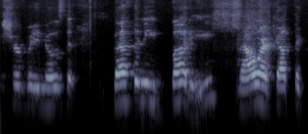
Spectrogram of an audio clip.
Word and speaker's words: Budde: We don't want to make sure everybody knows that Bethany Budde, now I've got the correct pronunciation, the owner of SqWires, which is an incredible restaurant, is with us, and picnic the basket with her.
